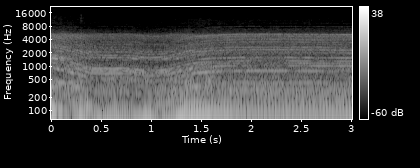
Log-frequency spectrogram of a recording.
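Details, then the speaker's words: 2008-2013 Vauxhall Zafira B 1.8 XER petrol, F17 gearbox, while driving: clear whine rising and falling with road speed over low drive rumble; owner suspects gearbox bearings gone, fix was swapping in a second-hand gearbox. "So the issue is, already taken the battery out, and we've got to remove the gearbox and put another one in, because I think the bearings are gone on the gearbox, because it's got a proper bad whining."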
